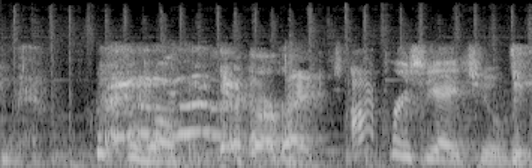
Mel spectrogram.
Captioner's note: laughs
